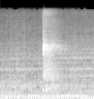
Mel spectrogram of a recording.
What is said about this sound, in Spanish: se cierra con un portazo.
